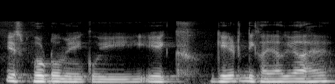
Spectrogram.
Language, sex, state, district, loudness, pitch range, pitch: Hindi, male, Punjab, Fazilka, -16 LUFS, 125-140 Hz, 130 Hz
